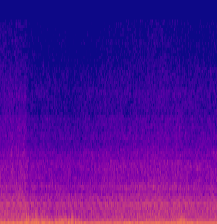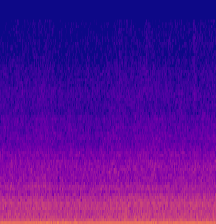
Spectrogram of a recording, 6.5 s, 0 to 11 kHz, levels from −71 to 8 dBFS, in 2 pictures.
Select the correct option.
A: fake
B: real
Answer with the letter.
A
